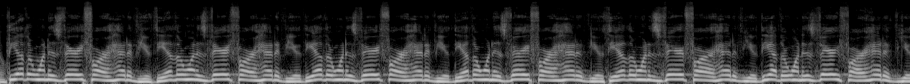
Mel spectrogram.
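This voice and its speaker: A man's voice: high-pitched, dark tone. A man voicing a talking rock from an audiobook, repeating itself in an insistent chant. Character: talking rock endlessly repeating one warning.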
